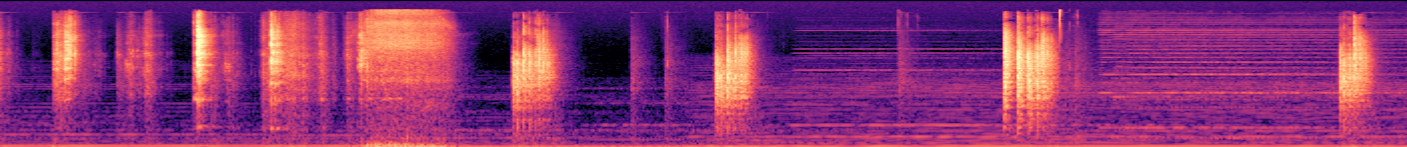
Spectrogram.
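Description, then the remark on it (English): Dice rolled by hand rattle and clatter onto a hard surface: a series of sharp knocks, one longer tumbling rattle, then scattered taps spread over several seconds with quiet gaps between. “I don't have a mouse to pick up those dice. Okay, I'm going to have to do this manually.”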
